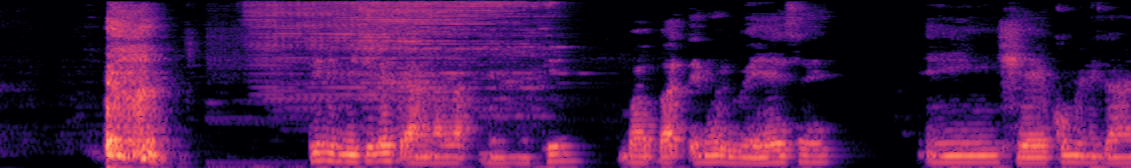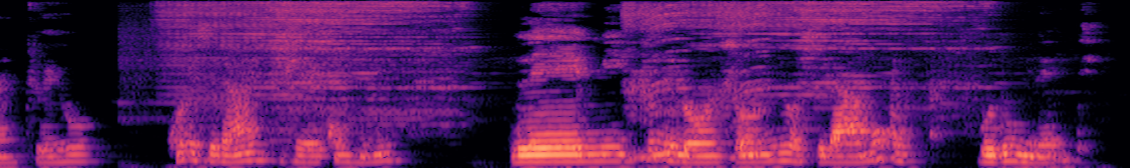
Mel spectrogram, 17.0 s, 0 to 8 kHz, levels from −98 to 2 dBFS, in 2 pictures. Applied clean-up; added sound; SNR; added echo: classical method WPE with log-MMSE.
